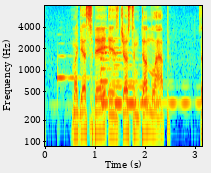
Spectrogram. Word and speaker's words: Dunlap: My guest today is Justin Dunlap. Is that how you pronounce it? Yes. Yeah. Okay. Not like the tire company with an Not A. Dunlop. No.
